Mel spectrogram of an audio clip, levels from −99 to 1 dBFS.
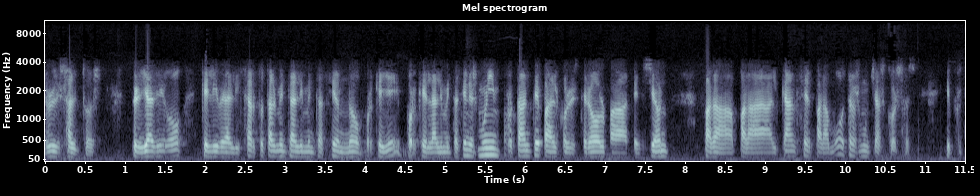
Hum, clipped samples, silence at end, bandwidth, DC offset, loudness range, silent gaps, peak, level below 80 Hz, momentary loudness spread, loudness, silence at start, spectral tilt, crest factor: none; under 0.1%; 0.05 s; 9.6 kHz; under 0.1%; 2 LU; none; -6 dBFS; -64 dBFS; 10 LU; -26 LUFS; 0 s; -7 dB/octave; 22 dB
